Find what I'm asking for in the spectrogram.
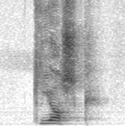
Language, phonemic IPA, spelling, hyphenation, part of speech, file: Dutch, /kiˈɔsk/, kiosk, ki‧osk, noun, Nl-kiosk.ogg
- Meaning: 1. a kiosk 2. a bandstand, a band rotunda 3. a Morris column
